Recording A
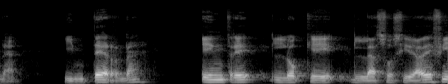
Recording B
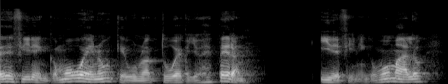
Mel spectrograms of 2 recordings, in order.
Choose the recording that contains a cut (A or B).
B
